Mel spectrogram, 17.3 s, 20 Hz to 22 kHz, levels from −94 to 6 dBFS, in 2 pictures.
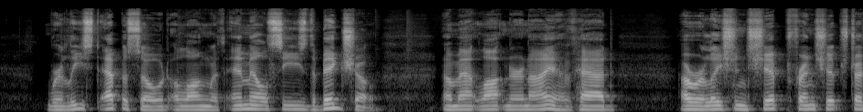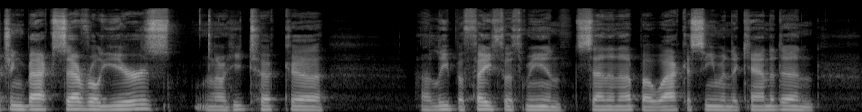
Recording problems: none

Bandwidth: 15.5 kHz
